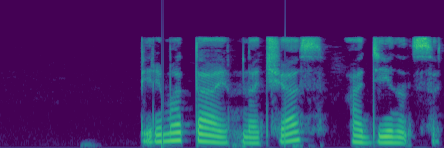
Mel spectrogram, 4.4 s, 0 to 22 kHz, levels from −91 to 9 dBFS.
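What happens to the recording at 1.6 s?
A sharp tick cuts into the speech at 1.63 s, a brief hole of about 15 ms where the sound drops out completely and then returns. This is a block of digital silence: a short run of samples has been replaced by silence. The waveform cuts straight out and back with no fade, and at this length the dropout is heard as a single tick rather than an audible gap.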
